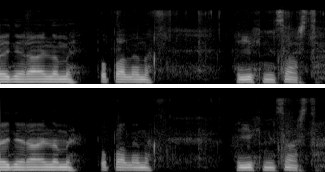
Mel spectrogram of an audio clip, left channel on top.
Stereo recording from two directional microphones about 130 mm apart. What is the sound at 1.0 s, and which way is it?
Speech, 50° left (ahead or behind).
